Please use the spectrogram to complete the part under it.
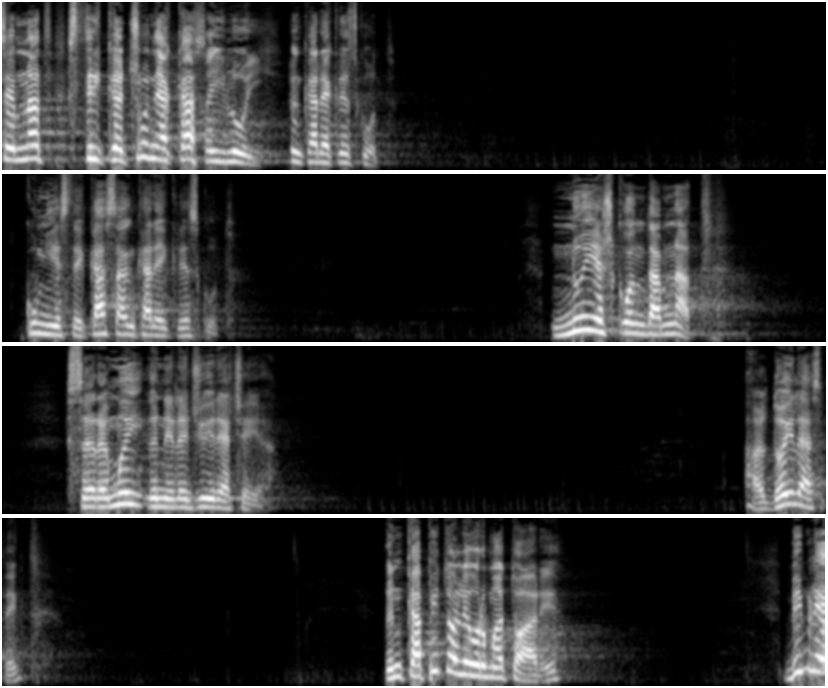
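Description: A middle-aged man preaches through a microphone in deliberate phrases with long pauses.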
